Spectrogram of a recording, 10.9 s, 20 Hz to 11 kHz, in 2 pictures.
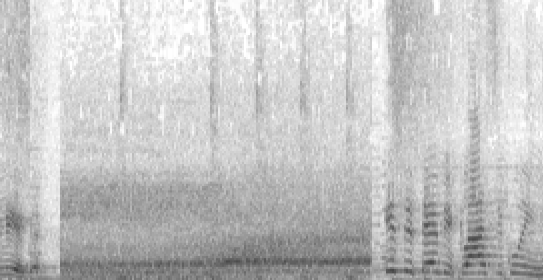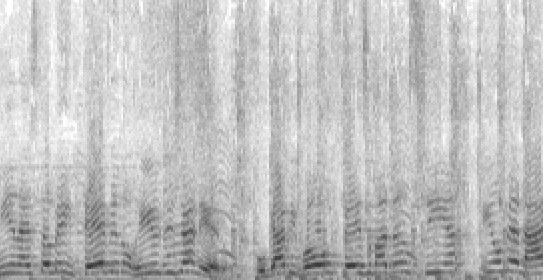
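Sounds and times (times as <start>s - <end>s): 
speech: 0.2s - 0.6s, 4.0s - 10.8s
football stadium crowd jeering a goalkeeper's goal kick: 0.6s - 3.7s.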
